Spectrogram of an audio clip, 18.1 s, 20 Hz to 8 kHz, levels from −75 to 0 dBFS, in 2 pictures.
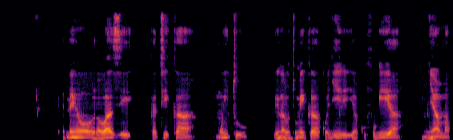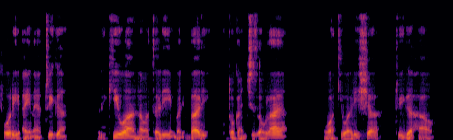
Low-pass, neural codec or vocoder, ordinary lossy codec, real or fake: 7.2 kHz; none; MP3, 48 kbps; real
